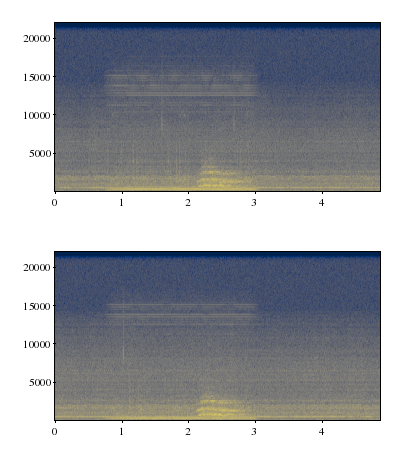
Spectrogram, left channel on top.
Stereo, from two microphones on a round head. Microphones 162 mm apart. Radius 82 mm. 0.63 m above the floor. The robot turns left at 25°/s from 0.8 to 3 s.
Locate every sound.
2.1 s an alarm: 30° right (ahead or behind), 5 m; by 2.9 s 50° right (ahead or behind), 5 m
